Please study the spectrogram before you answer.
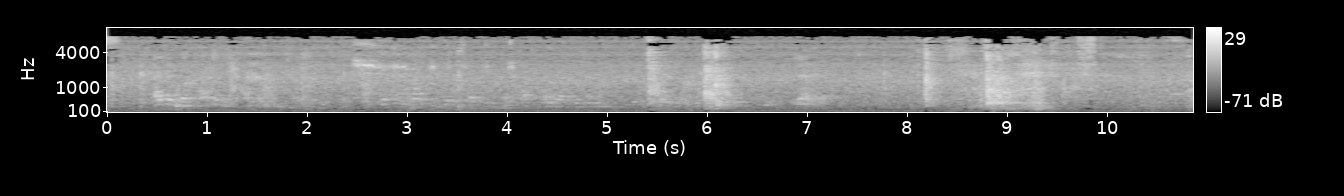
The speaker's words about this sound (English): Someone close that, that door.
